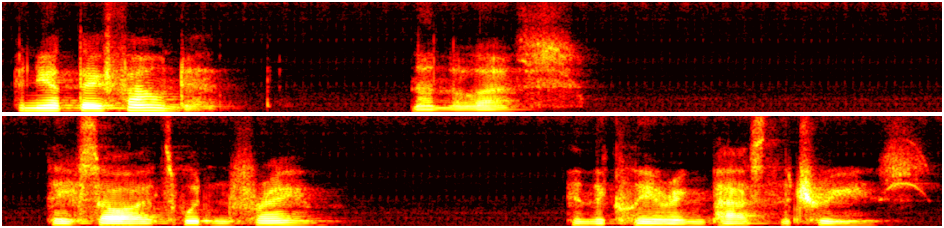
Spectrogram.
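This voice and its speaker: Horror podcast narrator, extremely slow and deliberate, medium-pitched voice, ominous phrasing with pauses. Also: low-quality recording. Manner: ominous, deliberate, pausing between short phrases.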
